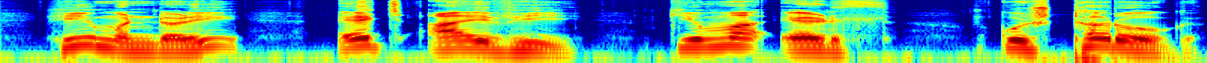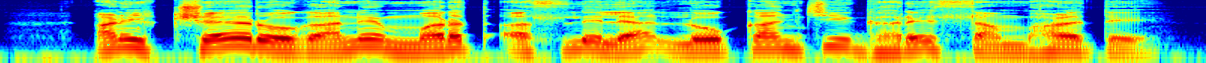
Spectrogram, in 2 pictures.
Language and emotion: Marathi, neutral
